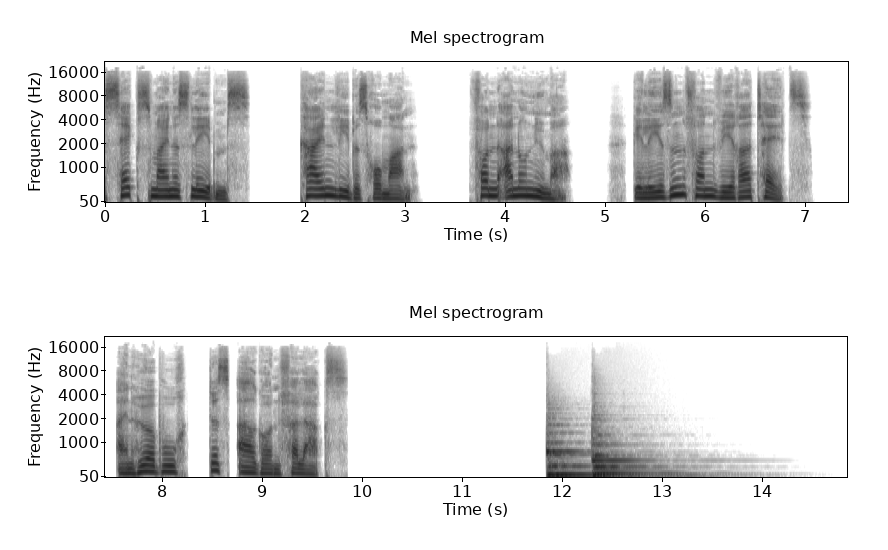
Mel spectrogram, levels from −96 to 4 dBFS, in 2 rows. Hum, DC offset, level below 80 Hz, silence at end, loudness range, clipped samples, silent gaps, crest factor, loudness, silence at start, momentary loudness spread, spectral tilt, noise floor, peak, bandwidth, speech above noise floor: none; under 0.1%; -36 dBFS; 1.85 s; 5 LU; under 0.1%; none; 16 dB; -16 LUFS; 0 s; 13 LU; -5.5 dB/octave; under -90 dBFS; -2 dBFS; 16.5 kHz; over 75 dB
